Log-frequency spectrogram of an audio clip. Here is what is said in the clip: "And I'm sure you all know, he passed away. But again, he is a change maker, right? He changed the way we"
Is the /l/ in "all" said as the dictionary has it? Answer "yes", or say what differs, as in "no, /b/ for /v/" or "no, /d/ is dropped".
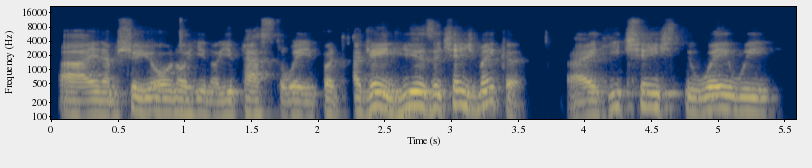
no, /n/ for /l/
